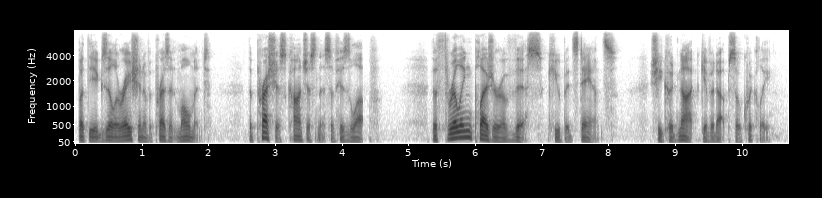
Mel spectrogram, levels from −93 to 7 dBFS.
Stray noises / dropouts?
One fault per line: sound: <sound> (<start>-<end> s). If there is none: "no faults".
sound: dropout (4.3-4.4 s)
